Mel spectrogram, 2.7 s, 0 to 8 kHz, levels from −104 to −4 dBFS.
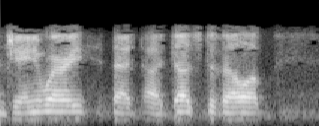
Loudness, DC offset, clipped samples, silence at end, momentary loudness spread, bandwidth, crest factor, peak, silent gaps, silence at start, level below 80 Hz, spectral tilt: -18 LUFS; under 0.1%; under 0.1%; 0.5 s; 7 LU; 4.7 kHz; 18 dB; -2 dBFS; none; 0 s; -60 dBFS; -8.5 dB/octave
